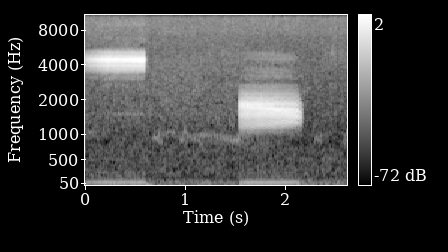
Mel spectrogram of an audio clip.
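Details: Boettger's caco frogs calling at sunset in light rain on a safari, identified by the naturalist, give rapid, buzzy clicking trains, one high-pitched and one lower, over a low hum.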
